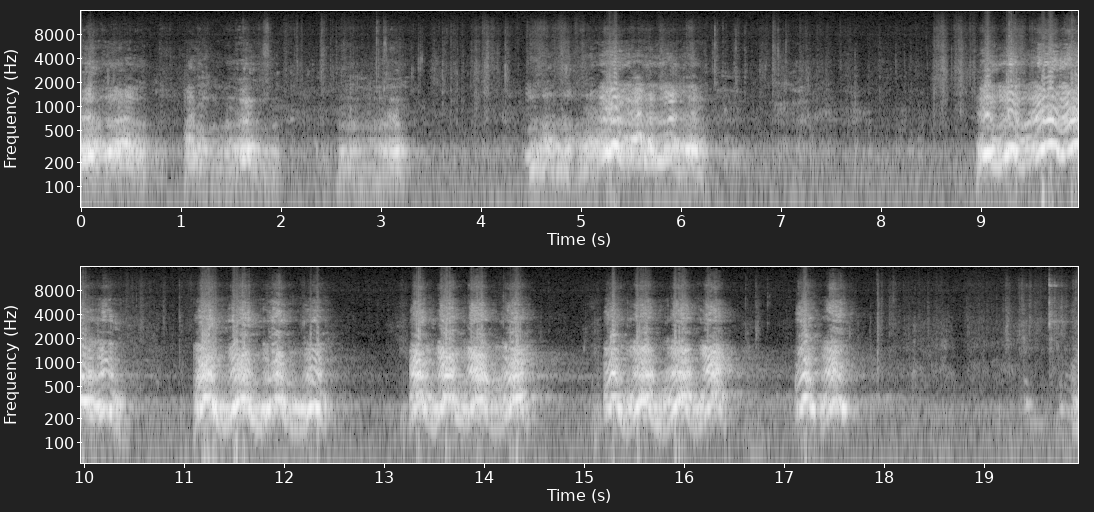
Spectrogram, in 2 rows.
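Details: Great Dane puppies at Puppy Hill in the evening of 19 February 2019 give loud drawn-out yelping howls. Each lasts about a second and they come in steady bursts, shorter cries at first, then a run of six strong ones.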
